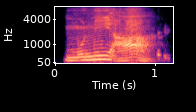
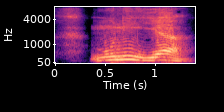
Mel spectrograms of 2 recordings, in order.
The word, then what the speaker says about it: منية: منية মুনি আ, منية আইন সবসময় আ উচ্চারণ হয়, ইয়াতে ইয়া ইয়া এখানে ইয়া হলে হতো মুনি ইয়া। আপনারটা কিছু ইয়ার মতো শোনা গেছে, ইয়া হবে না, মুনি আ।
